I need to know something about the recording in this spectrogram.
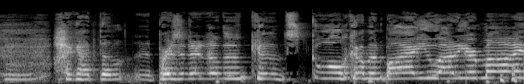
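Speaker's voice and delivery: mock angry, very high-pitched, drawn-out screaming. Speaker recounts a man finding people gambling, reenacting someone screaming. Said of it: "He starts screaming".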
